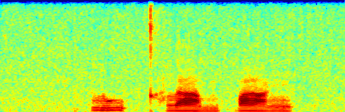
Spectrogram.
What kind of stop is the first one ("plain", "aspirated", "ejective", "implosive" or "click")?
aspirated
